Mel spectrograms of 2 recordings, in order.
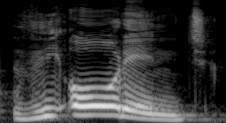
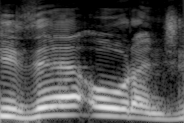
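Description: First: "the" said as "thee" before "orange"; slow, corrective "thee orange"; corrected article sound. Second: "the" said as open "theh" before "orange"; wrong article sound. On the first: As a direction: say "the orange" with an ee, slowly. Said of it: "لا، the orange". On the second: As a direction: say "the orange" with eh, not ee, in "the". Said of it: "ما أقولش". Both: Shown as a demonstration.

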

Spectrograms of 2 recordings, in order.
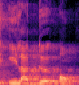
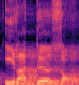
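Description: First: Deux ans with a gap and no 'z' sound; wrong, no liaison. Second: Deux ans linked with a 'z' sound, slowly; correct liaison. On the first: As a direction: leave the x of deux silent before ans. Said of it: "ما كنقولوش il a deux ans". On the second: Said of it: "هاد اكس كتصبح زد". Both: Shown as a demonstration.

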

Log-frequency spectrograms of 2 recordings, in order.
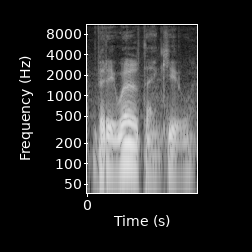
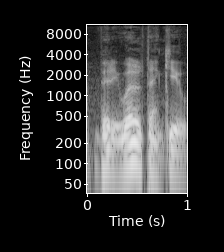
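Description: First: Low, smooth and a bit louder; deep suave reply with a faint accent; Richard's low voice. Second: Low, loud and smooth; deep suave reply with a faint accent; Richard's low voice. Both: Retold or imitated. Coworker answering the girl in a low suave voice. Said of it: "his voice is really low".

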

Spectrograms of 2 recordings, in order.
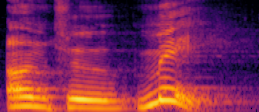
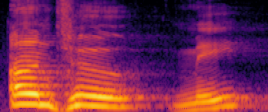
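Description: First: Slow build to a punched "me"; "unto" then a big, falling "me"; stress on me. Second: UNTO hit hard, me let go lighter with a rise; slow, weight on unto, questioning lift; stress on unto. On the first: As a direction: land hard on "me" after unto. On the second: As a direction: punch "unto", slow and deliberate. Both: Shown as a demonstration. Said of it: "Is the emphasis of the text".

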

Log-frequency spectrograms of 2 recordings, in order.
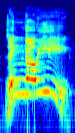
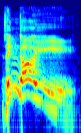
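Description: First: Higher still, drawn-out loud spell word; wizard voice. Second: High, drawn-out magic word called loud; wizard voice. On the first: Boy wizard repeating the magic word, even higher wizard call. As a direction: ring out the spell again. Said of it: "I said it a second time". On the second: Boy wizard calling out the magic word, high loud wizard call. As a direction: intone it like a spell. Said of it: "In my best wizard voice, I called out". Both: A narrator's reading.

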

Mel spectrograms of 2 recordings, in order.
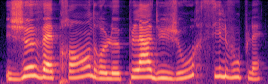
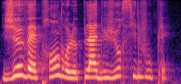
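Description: First: Slow, careful French model sentence; slow repeat. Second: The same sentence at a natural brisker pace; a bit faster. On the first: Teacher repeating the order slowly for students to copy. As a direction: spell it out slowly for learners. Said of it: "Repeat after me". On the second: Teacher giving the final faster take to learners. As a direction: speed it up a little for the last take. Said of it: "a bit faster". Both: Shown as a demonstration.

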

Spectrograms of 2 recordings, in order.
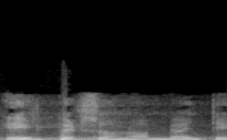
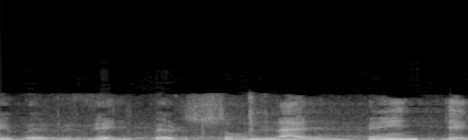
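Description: First: Said in the usual way. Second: "personalmente" drawn out very slowly, with weight on "Él"; emphatic and slow. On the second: Shown as a demonstration. Witness insisting to the audience, slow and emphatic. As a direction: spell it out slowly for everyone present. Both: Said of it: "le digo a todos los que están presentes".

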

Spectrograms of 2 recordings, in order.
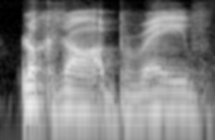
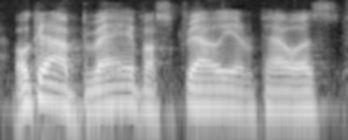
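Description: First: Said in the usual way. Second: Put-on a mild, joking Australian accent. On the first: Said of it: "oh, sorry, I have to put on an accent". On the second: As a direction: put on a light Aussie newsreel accent for "Look at our brave Australian fellas". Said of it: "I have to put on an accent".

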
